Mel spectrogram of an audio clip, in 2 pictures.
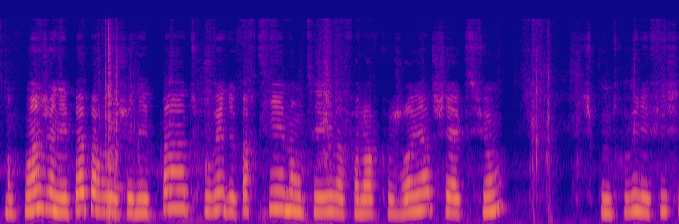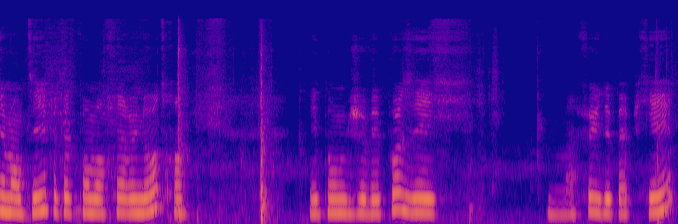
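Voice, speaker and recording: A woman's voice: sits high, fairly even intonation, normal speed, dark tone, slight background noise. A woman with a French accent explaining a paper-crafting project step by step, hesitant with many fillers. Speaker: crafting tutorial host. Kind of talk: casual craft tutorial.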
